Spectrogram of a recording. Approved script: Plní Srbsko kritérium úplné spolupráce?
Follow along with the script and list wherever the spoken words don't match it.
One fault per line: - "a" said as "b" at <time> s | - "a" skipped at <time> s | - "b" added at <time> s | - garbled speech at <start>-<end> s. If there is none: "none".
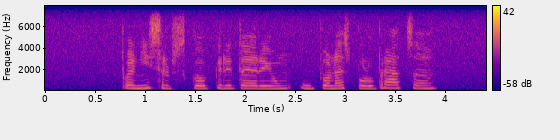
none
